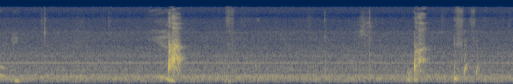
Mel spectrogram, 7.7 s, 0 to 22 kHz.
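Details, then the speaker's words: Baby hiccuping with mother at 3 in the morning: a few short, abrupt catches of breath at irregular intervals in a quiet room; hiccups. "There's the time. 3 o'clock and we're hiccuping. And we're hiccuping."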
